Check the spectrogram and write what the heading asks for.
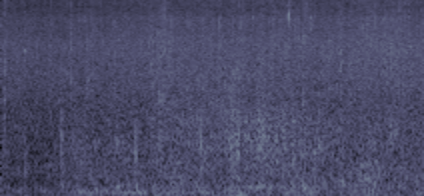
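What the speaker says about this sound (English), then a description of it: "That is some really crazy lightning out there." A video game thunderstorm: steady, dense rain hisses throughout while deep thunder rumbles underneath, with no voices.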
